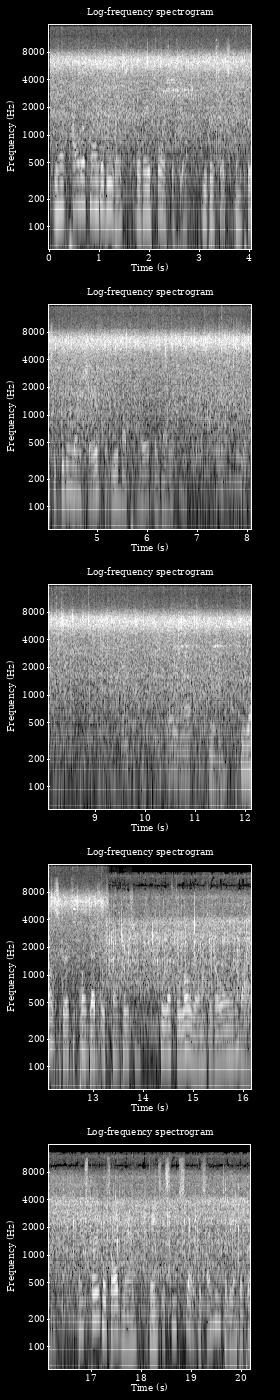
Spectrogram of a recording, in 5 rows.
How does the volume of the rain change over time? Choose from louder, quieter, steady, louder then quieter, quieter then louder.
steady.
